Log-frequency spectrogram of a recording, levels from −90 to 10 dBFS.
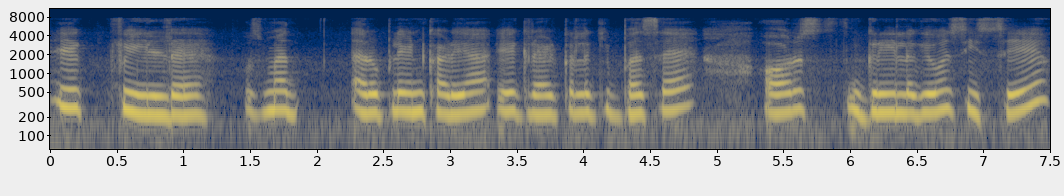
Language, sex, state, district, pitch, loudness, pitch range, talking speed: Hindi, female, Haryana, Jhajjar, 240 Hz, -14 LUFS, 230-255 Hz, 160 wpm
